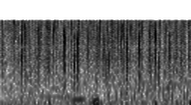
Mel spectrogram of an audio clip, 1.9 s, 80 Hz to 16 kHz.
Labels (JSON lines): {"label": "biophony, cascading saw", "recorder": "SoundTrap 600 or HydroMoth"}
